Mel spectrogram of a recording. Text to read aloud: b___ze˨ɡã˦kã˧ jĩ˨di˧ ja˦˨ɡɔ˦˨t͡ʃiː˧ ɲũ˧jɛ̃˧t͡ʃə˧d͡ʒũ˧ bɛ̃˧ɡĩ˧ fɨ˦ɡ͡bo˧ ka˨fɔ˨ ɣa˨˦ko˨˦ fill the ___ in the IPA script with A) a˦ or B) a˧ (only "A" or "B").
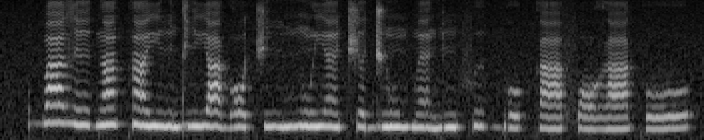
A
